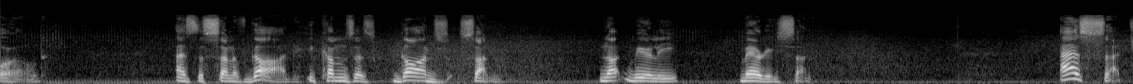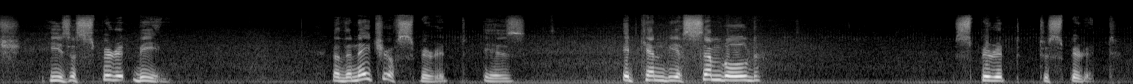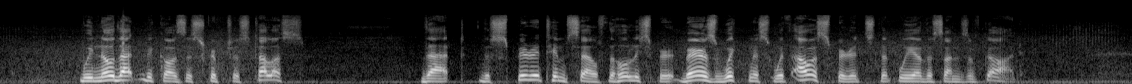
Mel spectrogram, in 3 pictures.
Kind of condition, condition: setting, outdoors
